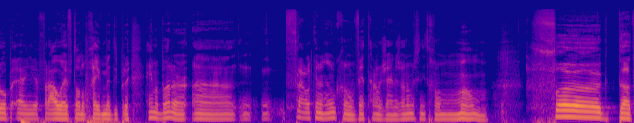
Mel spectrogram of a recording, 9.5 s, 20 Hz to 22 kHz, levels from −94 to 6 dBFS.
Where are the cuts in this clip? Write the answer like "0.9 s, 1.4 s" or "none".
none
